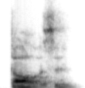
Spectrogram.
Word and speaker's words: does: Does 음. 어, 요걸 도스라고는 친구도 있던데. 그러면 안 돼요.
